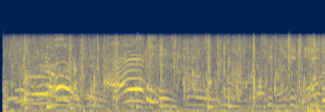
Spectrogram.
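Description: Pool water splashing in quick, irregular slaps as a small child kicks while held in the water, with high-pitched voices over it, loudest about a second in and again around a second and a half in.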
